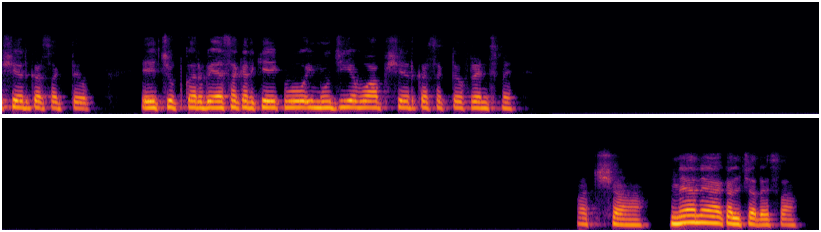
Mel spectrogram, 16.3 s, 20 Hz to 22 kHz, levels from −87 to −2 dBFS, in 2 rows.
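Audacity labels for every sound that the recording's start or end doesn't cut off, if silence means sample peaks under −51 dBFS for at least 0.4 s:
1.410000	5.140000	sound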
